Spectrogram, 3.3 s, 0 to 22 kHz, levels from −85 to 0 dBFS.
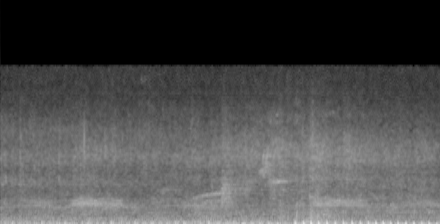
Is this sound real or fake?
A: fake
